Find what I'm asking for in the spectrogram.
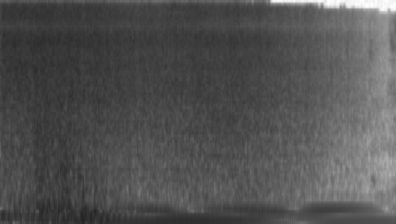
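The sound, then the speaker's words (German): A huge flood wave surges and lifts a boat in a loud, continuous roar of rushing water over deep rumbling undertones. The roar eases slightly toward the end. “Das Boot wurde von einer gewaltigen Flutwelle gehoben und...”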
